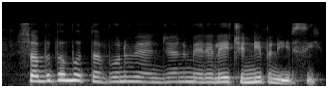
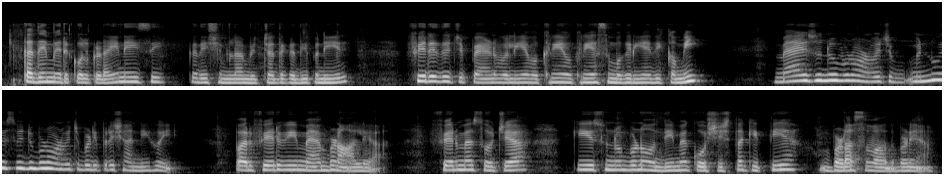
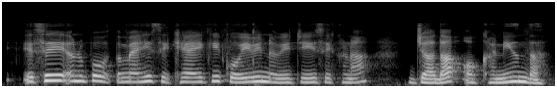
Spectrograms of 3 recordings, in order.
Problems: background sounds at intervals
